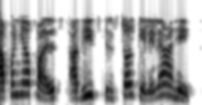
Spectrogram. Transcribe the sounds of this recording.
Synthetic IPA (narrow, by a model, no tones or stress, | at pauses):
apəɳjafajlsad̪ʱiːt͡sinsʈɔlkeleljaːɦet̪̚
